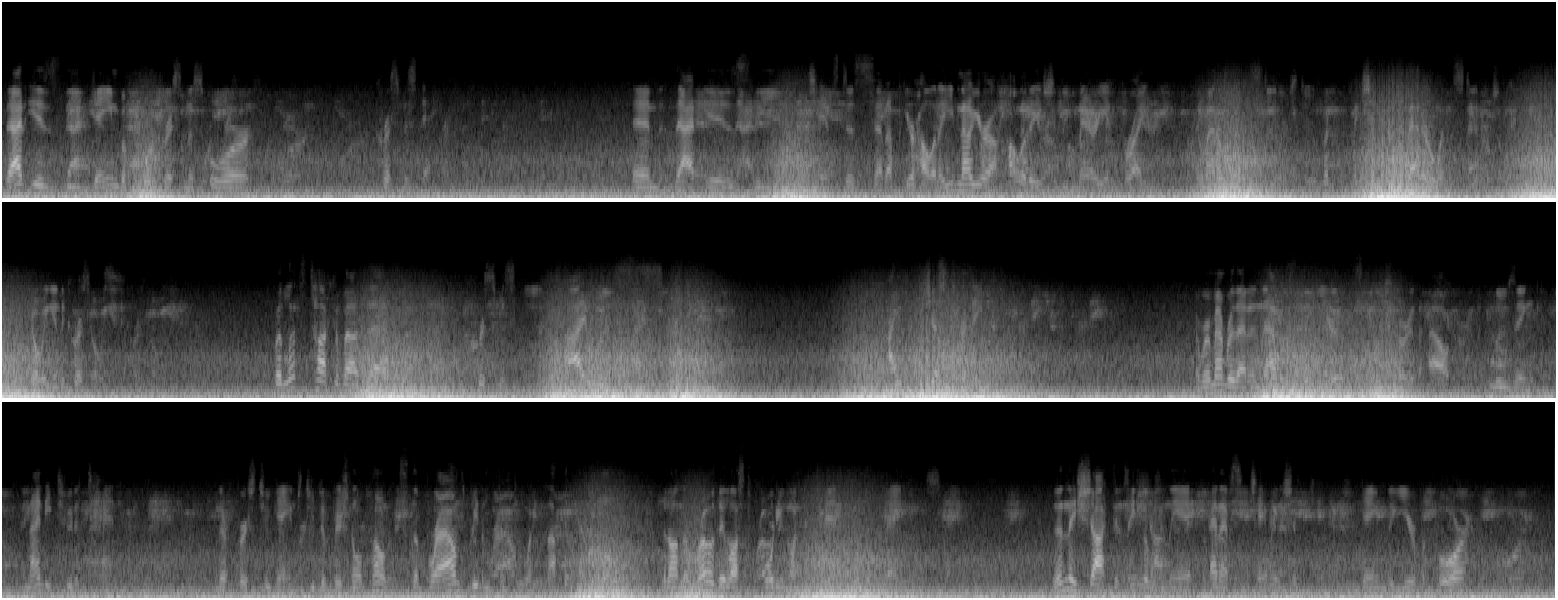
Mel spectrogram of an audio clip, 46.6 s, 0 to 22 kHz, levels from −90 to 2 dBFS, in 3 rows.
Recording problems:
echo of what is said; strong; throughout; 590 ms later, 10 dB below the speech
muffled; very; fading above 3 kHz
wind noise on the microphone; heavy; 2 dB below the speech

